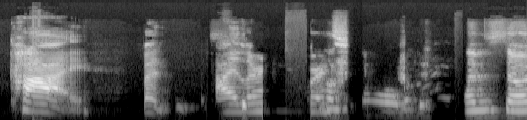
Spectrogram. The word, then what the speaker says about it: Chi: i'm sorry for this is it pronounced chi it's kai but it's not that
